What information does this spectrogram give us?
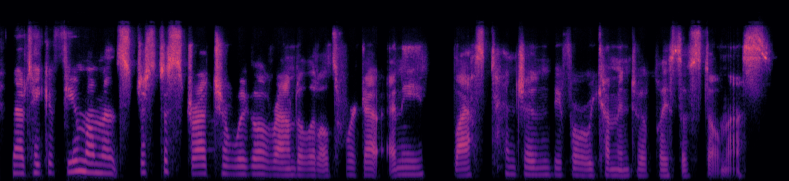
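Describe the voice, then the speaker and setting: A yoga nidra guide leads a guided meditation, gentle, soothing, and unhurried. The voice is medium in pitch, and the recording is dry.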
